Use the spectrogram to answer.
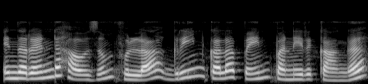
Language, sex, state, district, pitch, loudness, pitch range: Tamil, female, Tamil Nadu, Nilgiris, 270 Hz, -14 LUFS, 235-315 Hz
